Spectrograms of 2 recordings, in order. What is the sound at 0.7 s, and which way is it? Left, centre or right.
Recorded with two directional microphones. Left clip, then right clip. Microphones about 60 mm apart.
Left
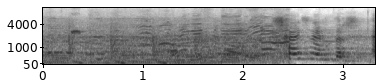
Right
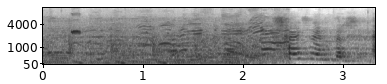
Music, left.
